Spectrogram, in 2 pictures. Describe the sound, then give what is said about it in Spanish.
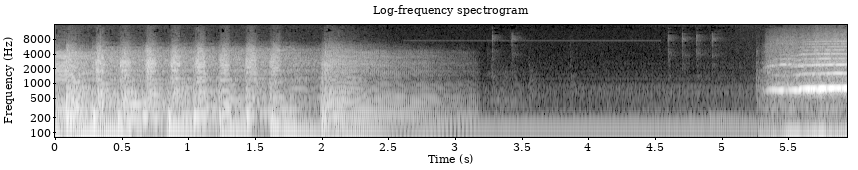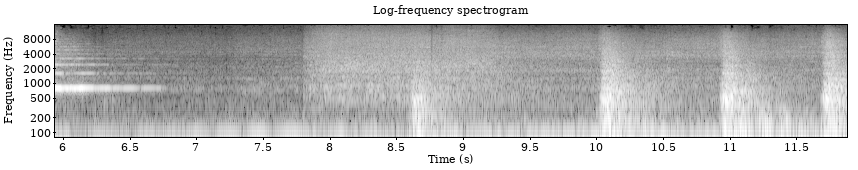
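A steam train's whistle sounding for departure: a sustained tonal blast with bright harmonics, preceded by a run of quick clicks and followed by broad hissing noise with several sharp bursts. “Así que vamos a subir porque este tren pita su salida y no espera a nadie.”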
